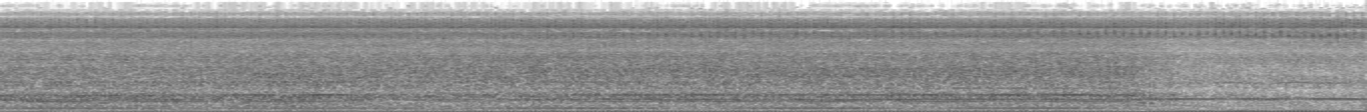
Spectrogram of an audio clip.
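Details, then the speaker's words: Starquest at idle after upgrading to aftermarket electric radiator fans and rewiring the thermostatic switch: steady low idle with an even rushing whir of fans, no rattles or speed hunting; all fans come on, running normally. "so now with just switching the wire from this one to this one all of the fans come on"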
